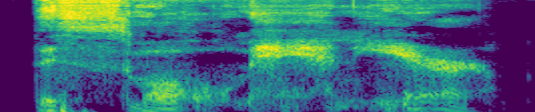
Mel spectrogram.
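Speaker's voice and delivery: slow, low, menacing whisper.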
